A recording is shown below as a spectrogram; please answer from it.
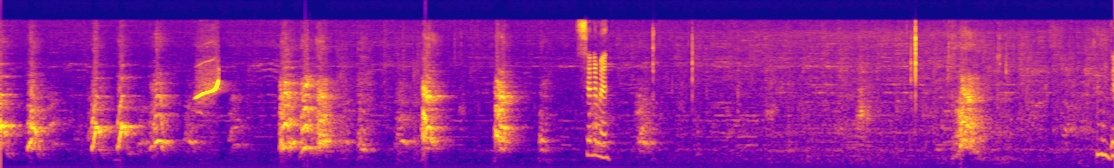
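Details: German Shepherds playing at a rescue, a run of sharp barks in the first half followed by quieter growls, a high squeaky toy-like squeal and a human voice later on.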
